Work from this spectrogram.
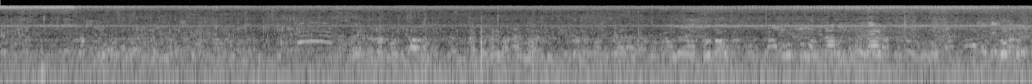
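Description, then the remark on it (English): Steady churning and sloshing of water as someone wades chest-deep across the flowing Rio Grande between Mexico and Del Rio, Texas, with a constant rushing wash and indistinct voices mixed faintly beneath. “how dangerous are the conditions as you're walking across the Rio Grande?”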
